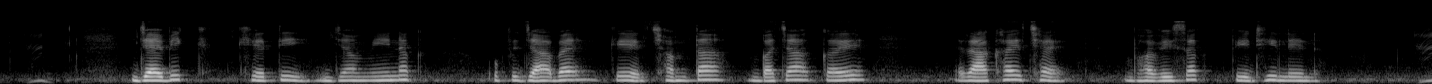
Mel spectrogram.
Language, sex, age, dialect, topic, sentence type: Maithili, female, 31-35, Bajjika, agriculture, statement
